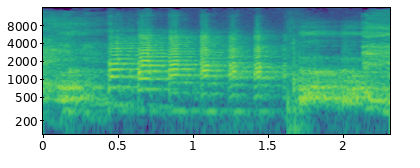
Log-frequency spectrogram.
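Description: A dog barking in a quick run of short barks, starting about half a second in.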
